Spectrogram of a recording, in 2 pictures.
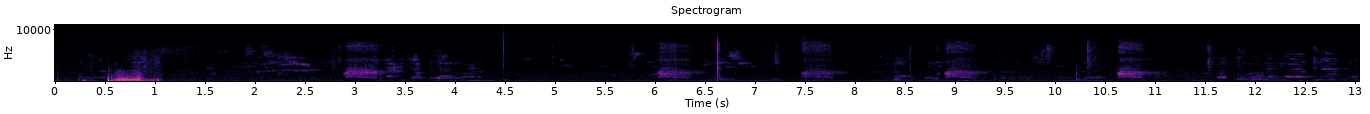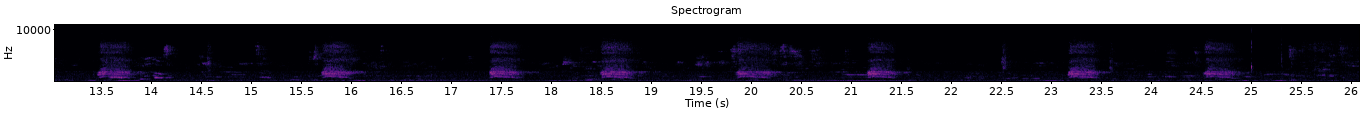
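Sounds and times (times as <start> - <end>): bird cawing: 2.9 - 3.4, 6.0 - 6.5, 7.5 - 8.0, 8.9 - 9.3, 10.6 - 11.0, 13.5 - 13.9, 15.7 - 16.1, 17.4 - 17.8, 18.5 - 18.9, 19.9 - 20.4, 21.2 - 21.6, 23.2 - 23.6, 24.5 - 25.0.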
